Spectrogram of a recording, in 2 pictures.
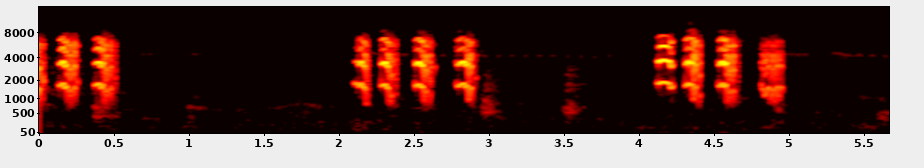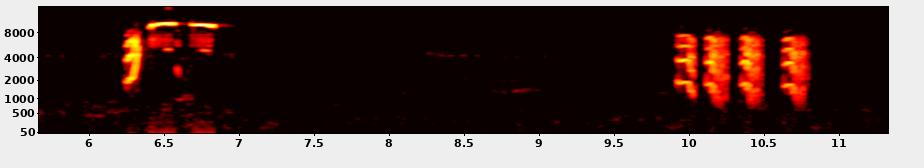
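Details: Squirrel giving clipped squeaky calls in tight groups of three or four quick notes, with a group about every two seconds, and one thin, very high whistled note in the middle of the sequence.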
